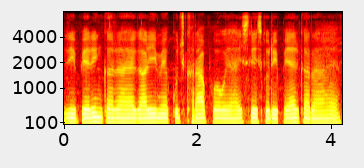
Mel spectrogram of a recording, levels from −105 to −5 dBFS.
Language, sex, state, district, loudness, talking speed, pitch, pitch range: Hindi, male, Chhattisgarh, Kabirdham, -16 LUFS, 245 wpm, 110 Hz, 105-110 Hz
